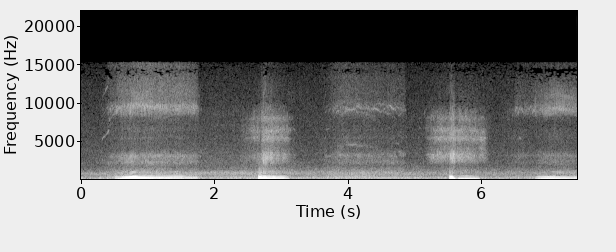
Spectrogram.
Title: panda snores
